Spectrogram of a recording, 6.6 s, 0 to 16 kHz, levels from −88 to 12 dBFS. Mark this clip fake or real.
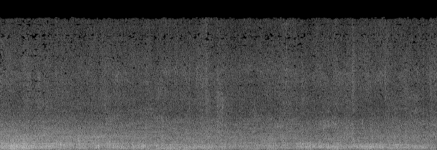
fake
